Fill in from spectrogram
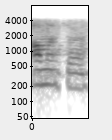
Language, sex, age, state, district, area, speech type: Tamil, female, 18-30, Tamil Nadu, Viluppuram, urban, conversation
